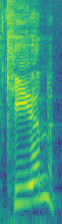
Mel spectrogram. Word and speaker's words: Cian: This person's name is Kian, who says, my name specific sign off, only if you realize that CIAN is pronounced Kian.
